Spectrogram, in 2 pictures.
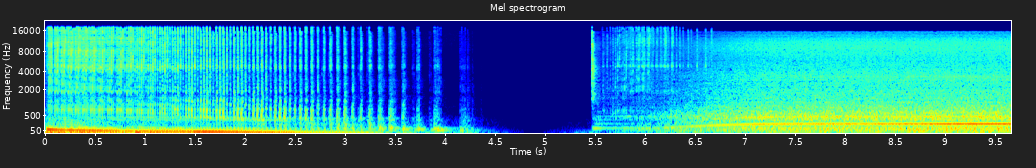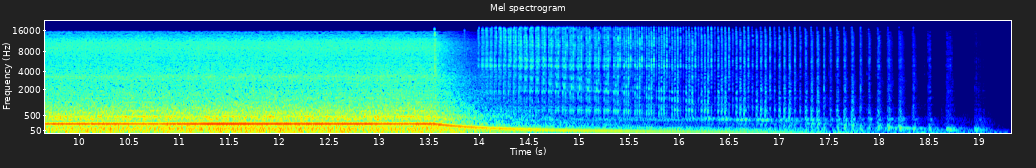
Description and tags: Vent fan
Miked at 3-10" distance.
Stove overhead fan recorded powering down, followed by subsequent power-up/power-down [mic was moved closer/further from fan, according to fan speed, in order to minimize air movement against diaphragm].
buzzing, blowing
